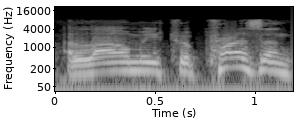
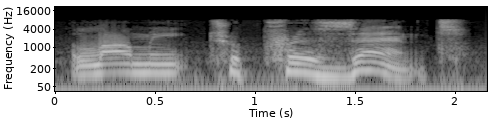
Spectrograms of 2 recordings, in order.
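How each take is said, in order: First: The word present sounds like the noun. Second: The word present sounds like the verb. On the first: It sounds like a gift or the present time. The speaker calls it wrong. "because he said present" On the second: It means to introduce someone. The speaker calls it right. "you need to say allow me to present as a verb"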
